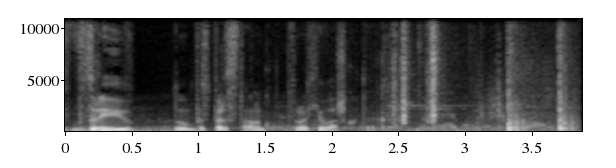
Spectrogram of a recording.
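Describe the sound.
Sharp, irregular bursts of gunfire and heavy artillery shell strikes crack out several times over a few seconds on a war front under constant shelling, loud, with voices audible in between.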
